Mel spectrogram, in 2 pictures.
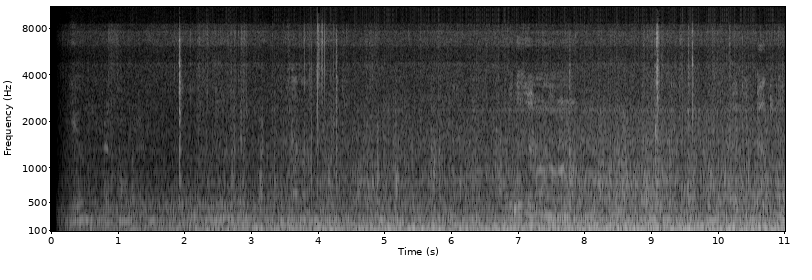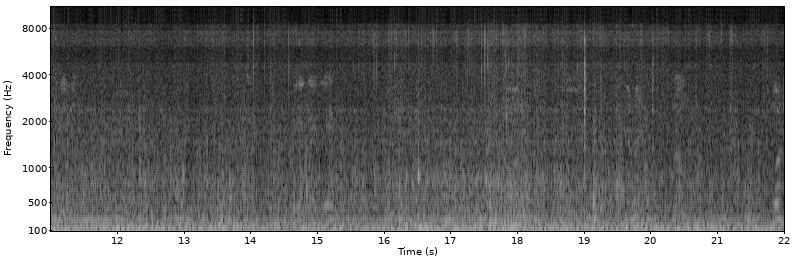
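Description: Steady low rumble of a car's engine and tyres heard from inside the cabin while driving slowly, fading in over the first couple of seconds.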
